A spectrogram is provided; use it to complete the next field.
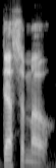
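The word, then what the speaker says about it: Desormeaux: raging cajun last name if you look at it the spell but it pronounces pretty easy it's michael decimo he has the parts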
